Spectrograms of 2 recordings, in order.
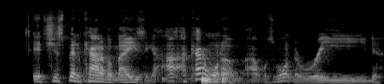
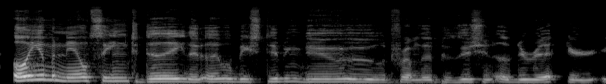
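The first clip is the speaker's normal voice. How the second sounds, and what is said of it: Imitates another person's voice. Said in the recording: “my best Anthony Fauci voice”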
